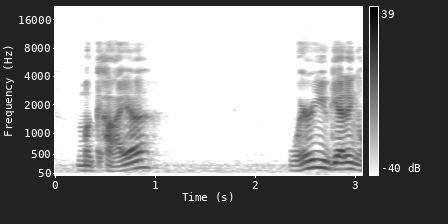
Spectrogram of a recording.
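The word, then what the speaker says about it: Mykah: Like, where are you getting an a Y from at the end of my name? It's M Y K A H. Um, McKay, I've heard that one a decent amount.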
